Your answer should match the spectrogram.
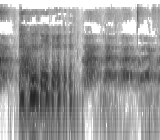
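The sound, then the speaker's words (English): A dog named Toby barks upstairs in a quick run of sharp, overlapping yaps, then carries on more softly and unevenly, sounding somewhat muffled, as he protects the house. “Y'all hear Toby up there? He's protecting the house.”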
